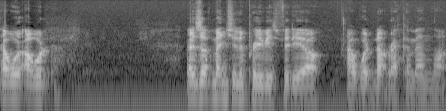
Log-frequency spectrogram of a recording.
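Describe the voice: The tone is fairly bright and the pace fairly quick. Intonation stays fairly even. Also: man, medium pitch for a man.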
